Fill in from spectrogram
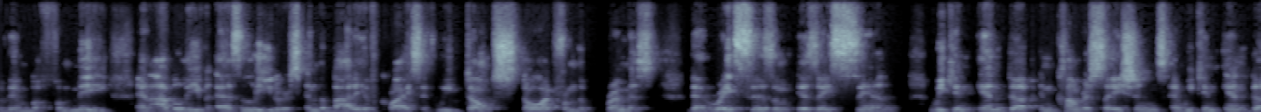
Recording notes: This episode was taken from a Zoom call on May 29, 2020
